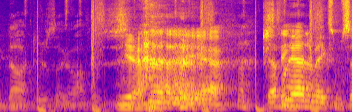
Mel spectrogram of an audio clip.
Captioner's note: band members laugh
